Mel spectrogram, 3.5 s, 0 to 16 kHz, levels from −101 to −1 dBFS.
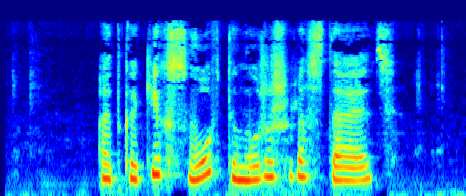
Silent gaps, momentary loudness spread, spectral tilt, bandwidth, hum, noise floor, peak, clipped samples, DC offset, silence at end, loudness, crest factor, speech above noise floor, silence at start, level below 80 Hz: none; 8 LU; -5 dB/octave; 11.5 kHz; none; -68 dBFS; -10 dBFS; under 0.1%; under 0.1%; 0.6 s; -26 LUFS; 16 dB; 43 dB; 0.75 s; -68 dBFS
